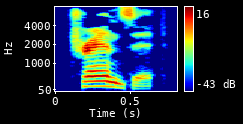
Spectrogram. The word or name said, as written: transit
